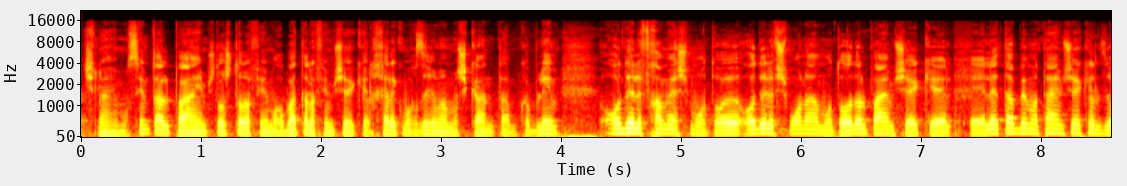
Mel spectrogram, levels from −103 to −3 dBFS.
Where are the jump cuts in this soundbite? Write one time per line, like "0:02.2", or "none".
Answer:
0:04.3
0:07.4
